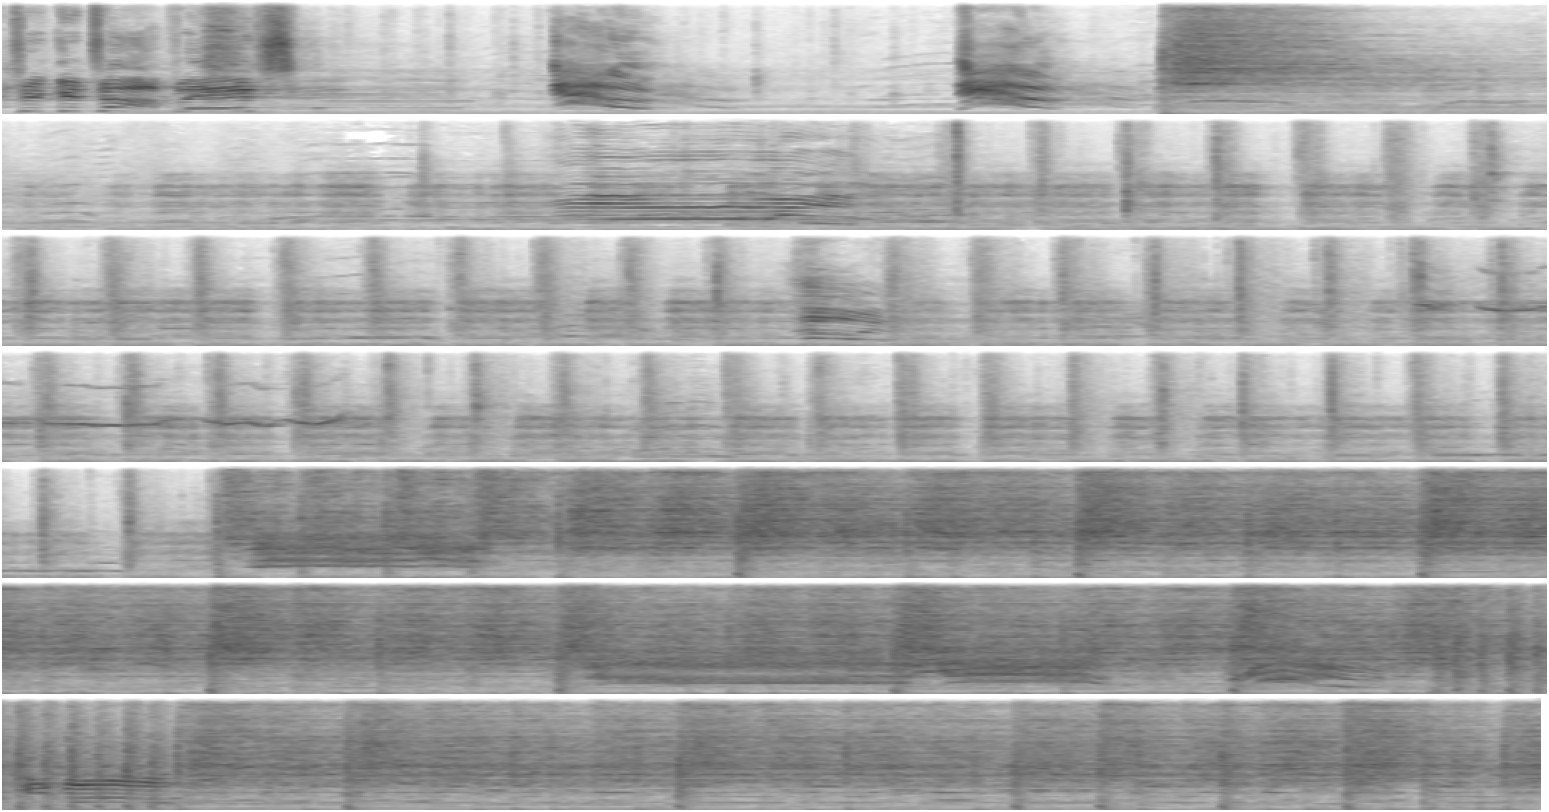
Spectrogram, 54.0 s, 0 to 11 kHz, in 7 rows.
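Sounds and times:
rock band playing: 0:00.0 - 0:54.0
electric guitar: 0:00.8 - 0:54.0
vocal shout: 0:02.7 - 0:03.7, 0:04.3 - 0:06.5, 0:09.1 - 0:12.6, 0:30.4 - 0:33.6, 0:41.4 - 0:47.4
driving drum beat: 0:05.8 - 0:08.2, 0:10.1 - 0:54.0.

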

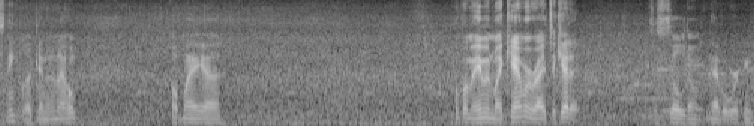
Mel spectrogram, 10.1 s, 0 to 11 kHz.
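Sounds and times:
distant traffic hum: 0:00.0 - 0:10.0.

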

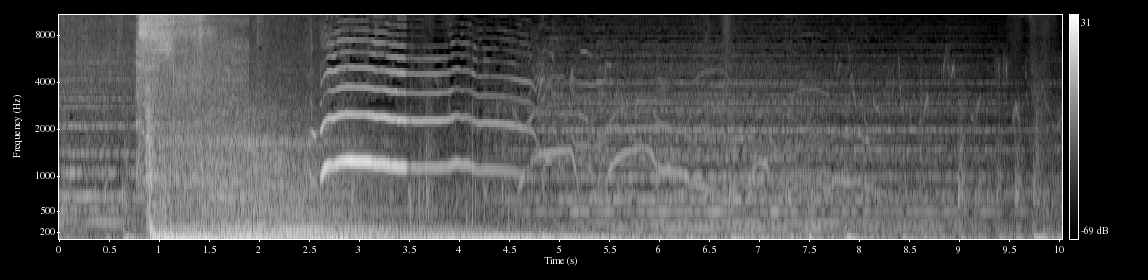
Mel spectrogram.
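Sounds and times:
horror film score: 0:00.0 - 0:10.0
loud noisy hit: 0:00.8 - 0:04.1
woman screaming: 0:02.5 - 0:07.2.

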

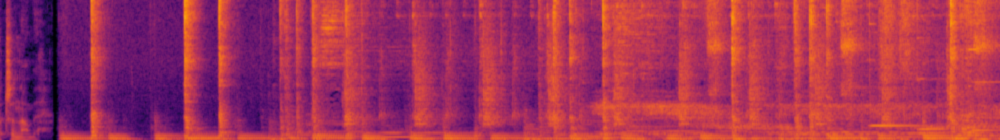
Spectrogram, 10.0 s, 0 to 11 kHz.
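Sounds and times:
upright bass plucked: 0:00.6 - 0:10.0
sharp percussive hits: 0:01.9 - 0:10.0.

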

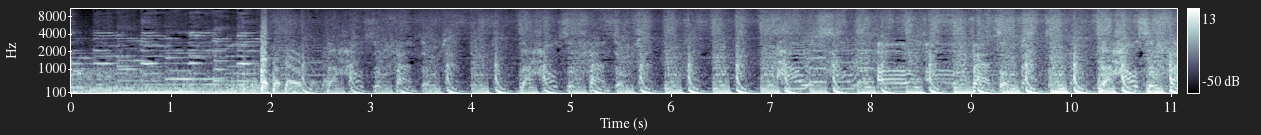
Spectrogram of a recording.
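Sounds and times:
dance track with pounding kick drum: 0:03.7 - 0:11.0.

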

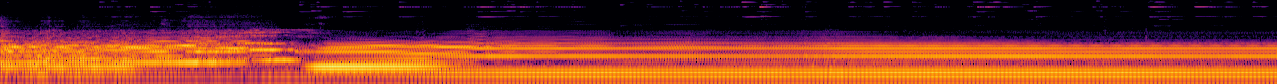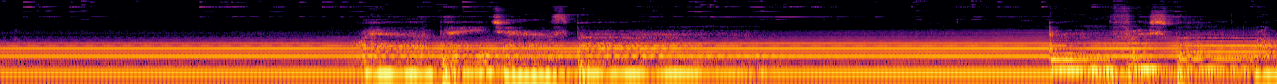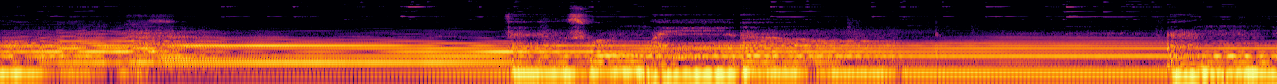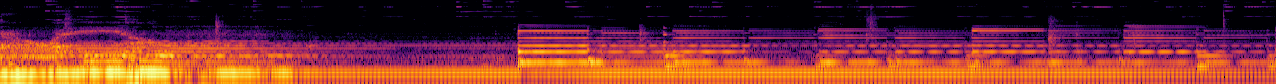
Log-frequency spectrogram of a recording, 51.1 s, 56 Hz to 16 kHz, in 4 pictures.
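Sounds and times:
electric guitars droning chord: 0:00.0 - 0:51.0.

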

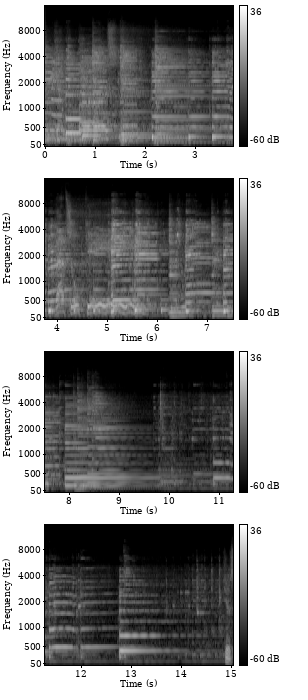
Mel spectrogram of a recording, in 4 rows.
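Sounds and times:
acoustic guitar: 0:00.0 - 0:15.0
resonator slide guitar: 0:00.0 - 0:15.0.

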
